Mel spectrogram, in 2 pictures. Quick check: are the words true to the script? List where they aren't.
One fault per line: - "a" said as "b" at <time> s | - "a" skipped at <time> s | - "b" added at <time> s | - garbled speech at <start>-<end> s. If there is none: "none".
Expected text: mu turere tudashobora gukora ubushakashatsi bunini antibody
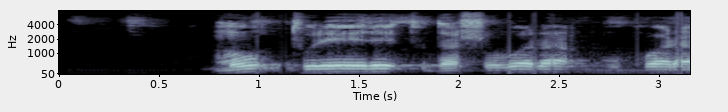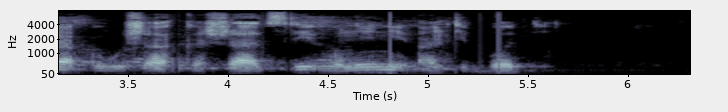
none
